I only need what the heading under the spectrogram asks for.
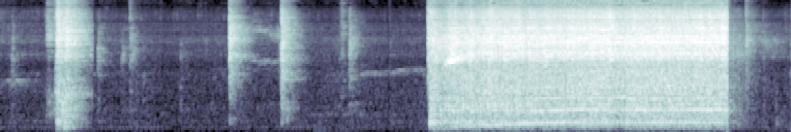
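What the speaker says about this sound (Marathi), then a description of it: "मिक्सर करून घ्या." A mixer grinder whirs loudly and steadily for about three seconds as it grinds oil, dry coconut, ginger and garlic, then cuts off sharply. A few knocks and clicks come before it starts.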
